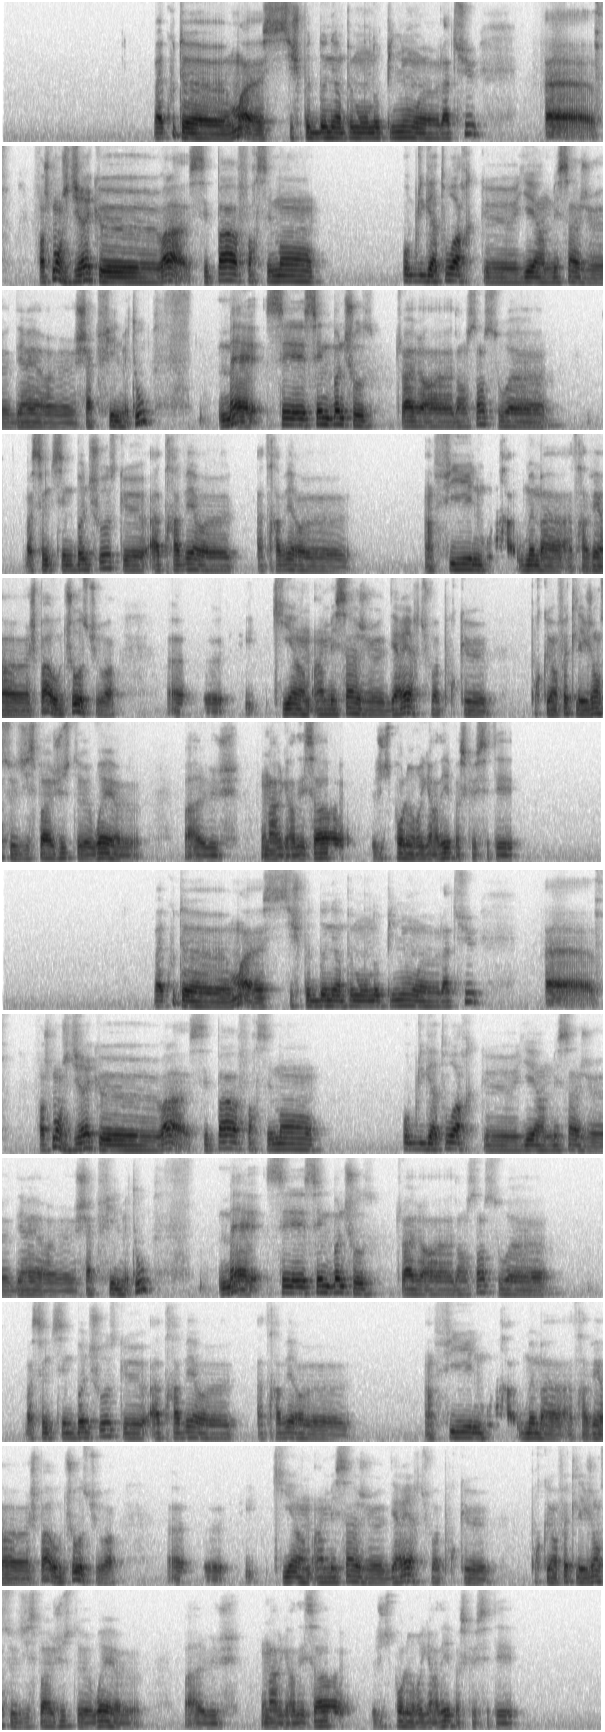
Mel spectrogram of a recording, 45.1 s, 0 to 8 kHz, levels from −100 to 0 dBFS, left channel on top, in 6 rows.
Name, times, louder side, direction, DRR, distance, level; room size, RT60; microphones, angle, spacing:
voice 1, 1.9-6.0 6.8-7.5 8.0-11.4 12.5-17.4 17.7-19.7 20.0-21.9 22.8-25.4 25.7-26.9 27.8-28.5 28.8-31.5 32.1-32.8 33.1-36.1 36.7-39.3 39.8-40.5 40.8-41.8 42.2-43.9, left 3 dB, 50° left, 0.5 m, -20 dB
15.5 x 7.5 x 2.2 m
head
